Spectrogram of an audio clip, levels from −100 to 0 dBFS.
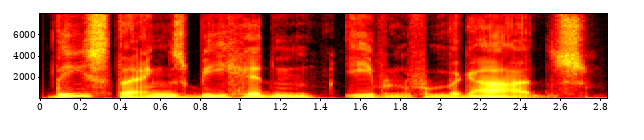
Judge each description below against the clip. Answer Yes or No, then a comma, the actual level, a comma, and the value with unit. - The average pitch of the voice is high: No, very low, 95 Hz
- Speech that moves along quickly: No, average, 170 wpm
